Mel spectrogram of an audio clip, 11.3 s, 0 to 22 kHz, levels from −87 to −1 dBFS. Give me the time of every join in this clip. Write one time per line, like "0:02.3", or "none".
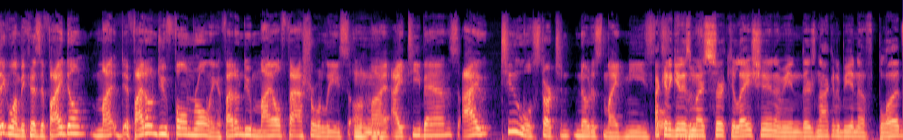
0:05.8
0:08.2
